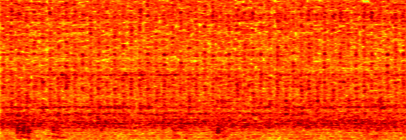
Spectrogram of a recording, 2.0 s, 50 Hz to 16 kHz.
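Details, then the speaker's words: Ravon R4 engine at idle before repair: light, fast ticking from front of engine; water pump or tensioner bearing suspected, removed pump showed bearing play causing the ticking, replaced with new pump. "Помпадан или натяжной подшипник деген күдікпенен қазір ашып көреміз."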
